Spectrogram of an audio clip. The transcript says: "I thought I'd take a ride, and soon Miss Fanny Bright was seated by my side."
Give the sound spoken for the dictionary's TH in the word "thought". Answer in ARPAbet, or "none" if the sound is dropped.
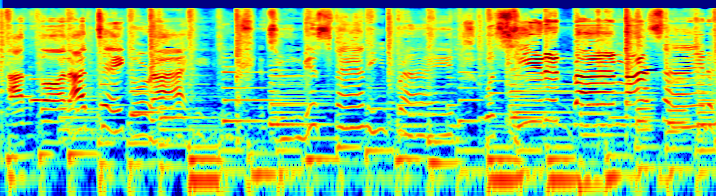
TH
